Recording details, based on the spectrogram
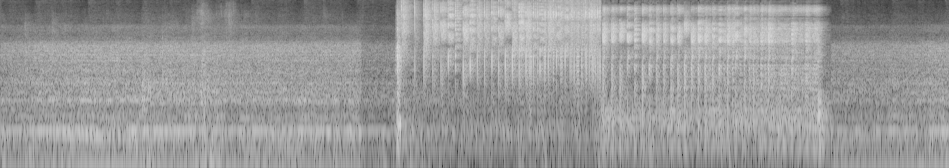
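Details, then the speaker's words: MIG welder with voltage turned way down below chart settings, running practice beads: soft, uneven crackling arc with a soft hiss and irregular sputter, not crisp; voltage far too low. "Do you hear how it was kind of soft? The sound was soft, not crisp."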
